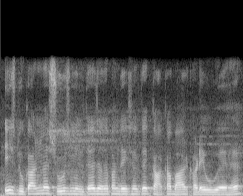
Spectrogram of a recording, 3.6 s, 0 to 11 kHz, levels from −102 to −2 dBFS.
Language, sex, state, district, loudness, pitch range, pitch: Hindi, male, Bihar, Sitamarhi, -14 LUFS, 135-150 Hz, 145 Hz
